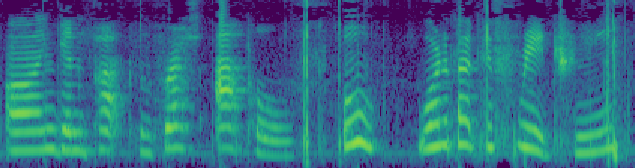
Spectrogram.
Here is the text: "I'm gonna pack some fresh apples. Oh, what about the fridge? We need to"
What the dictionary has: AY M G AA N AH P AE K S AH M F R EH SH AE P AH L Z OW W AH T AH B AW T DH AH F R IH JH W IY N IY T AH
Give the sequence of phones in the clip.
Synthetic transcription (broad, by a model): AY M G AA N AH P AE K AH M F R EH SH AE P AH L Z OW W AH T AH B AW T DH AH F R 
